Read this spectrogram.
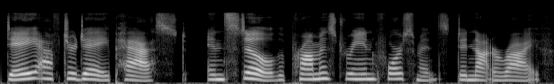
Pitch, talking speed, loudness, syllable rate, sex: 225 Hz, 140 wpm, -18 LUFS, 4.2 syllables/s, female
